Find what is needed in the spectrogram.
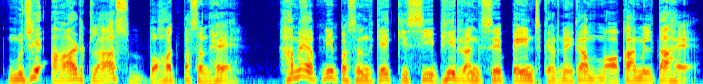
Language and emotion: Urdu, happy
